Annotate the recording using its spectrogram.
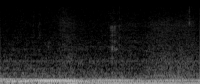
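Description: A low, steady droning hum made of a few low tones, which shift slightly a fraction of a second in.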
